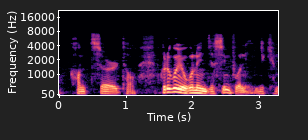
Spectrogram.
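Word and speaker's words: concerto: 그러면 요 이름을 요거를 갖다가 우리가 콘체르토, 치 발음이, 영어에서는 원어민들 발음이 치 발음보다는 이 발음이 강한데, 콘체르토.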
